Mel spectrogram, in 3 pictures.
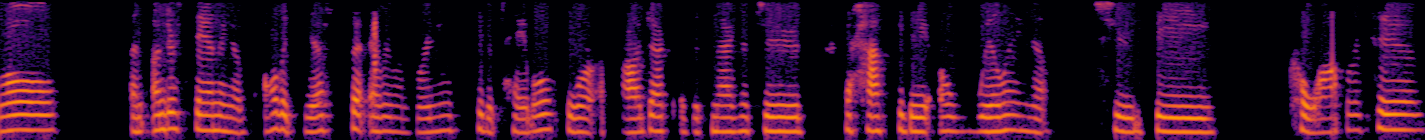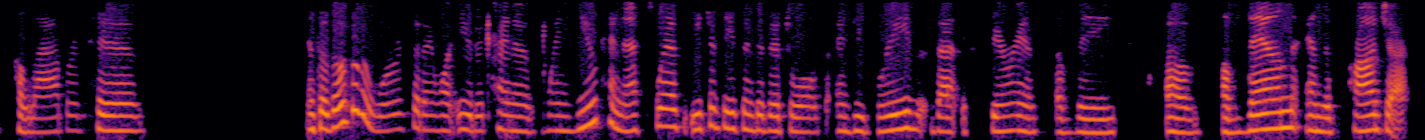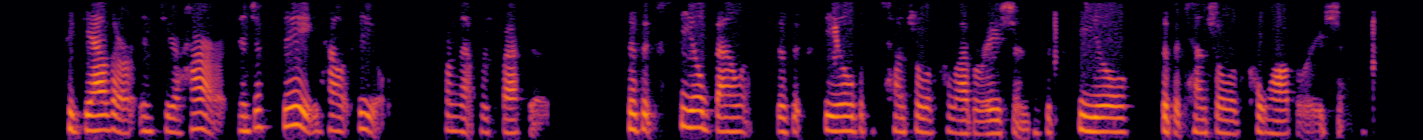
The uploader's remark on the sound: in response to callers' questions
